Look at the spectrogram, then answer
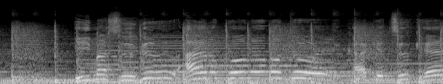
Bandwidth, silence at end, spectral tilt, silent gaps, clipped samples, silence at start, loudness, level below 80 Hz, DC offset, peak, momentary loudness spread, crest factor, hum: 12.5 kHz; 0 s; -7 dB/octave; none; under 0.1%; 0 s; -14 LUFS; -24 dBFS; under 0.1%; 0 dBFS; 5 LU; 14 dB; none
